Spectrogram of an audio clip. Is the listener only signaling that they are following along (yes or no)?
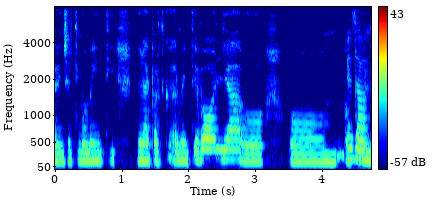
yes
